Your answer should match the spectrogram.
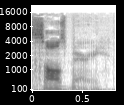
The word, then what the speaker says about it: Salisbury: Dude, I go back and forth between Bury and Barry. I feel like I say words weird sometimes. – I've always said Salisbury. – Yeah. – You know, if I'm saying the Bury, obviously you say the Bury. You don't say the Barry.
